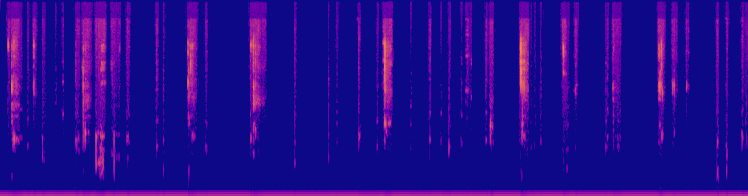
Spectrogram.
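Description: Faint, irregular wet clicks and smacks of a person chewing a mouthful of rice and curry eaten by hand.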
